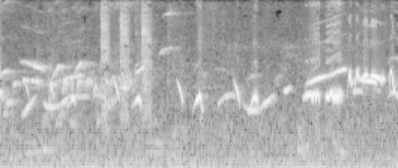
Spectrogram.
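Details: Mating song of a male white-rumped shama addressing a female: tangled fast whistles, harsh buzzy bursts, then spaced short slurred notes and a final bright rising whistled phrase.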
